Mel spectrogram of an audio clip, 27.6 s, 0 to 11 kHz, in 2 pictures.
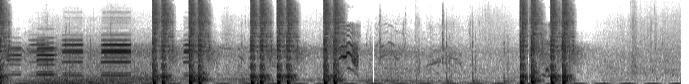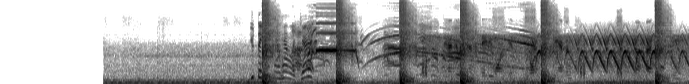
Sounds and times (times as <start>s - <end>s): Speech: 18.8s - 20.1s, 22.2s - 27.1s.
